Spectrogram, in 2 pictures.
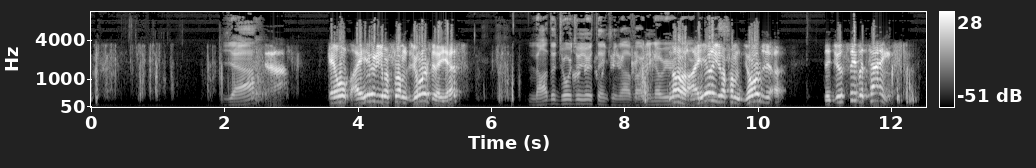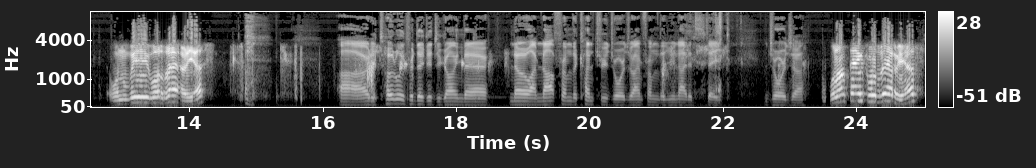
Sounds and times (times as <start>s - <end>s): Radio: 0.0s - 1.0s, 2.0s - 10.4s, 11.0s - 25.0s
Speech: 2.0s - 2.9s, 3.6s - 5.6s, 6.6s - 10.4s, 11.0s - 12.2s, 12.8s - 14.3s, 16.2s - 22.1s, 22.7s - 25.0s.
